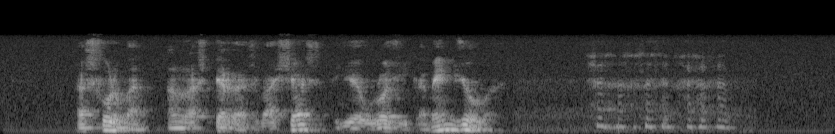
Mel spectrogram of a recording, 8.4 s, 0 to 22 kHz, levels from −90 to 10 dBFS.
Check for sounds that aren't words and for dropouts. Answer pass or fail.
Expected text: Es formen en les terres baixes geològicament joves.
fail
